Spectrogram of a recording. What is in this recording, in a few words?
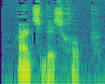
"aartsbisschop", Dutch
